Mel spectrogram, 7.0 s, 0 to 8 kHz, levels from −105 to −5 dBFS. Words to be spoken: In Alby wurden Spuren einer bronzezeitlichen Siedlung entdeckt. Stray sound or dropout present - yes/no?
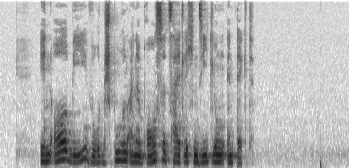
no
